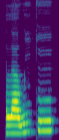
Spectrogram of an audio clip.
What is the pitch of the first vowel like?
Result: low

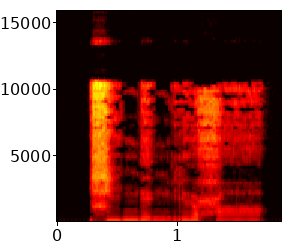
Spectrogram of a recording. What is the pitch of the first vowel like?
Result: high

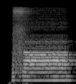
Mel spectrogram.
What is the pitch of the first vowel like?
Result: high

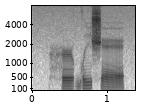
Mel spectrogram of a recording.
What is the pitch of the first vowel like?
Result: low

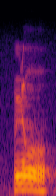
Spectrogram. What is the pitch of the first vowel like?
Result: falling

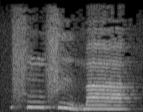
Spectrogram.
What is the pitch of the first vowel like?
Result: high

